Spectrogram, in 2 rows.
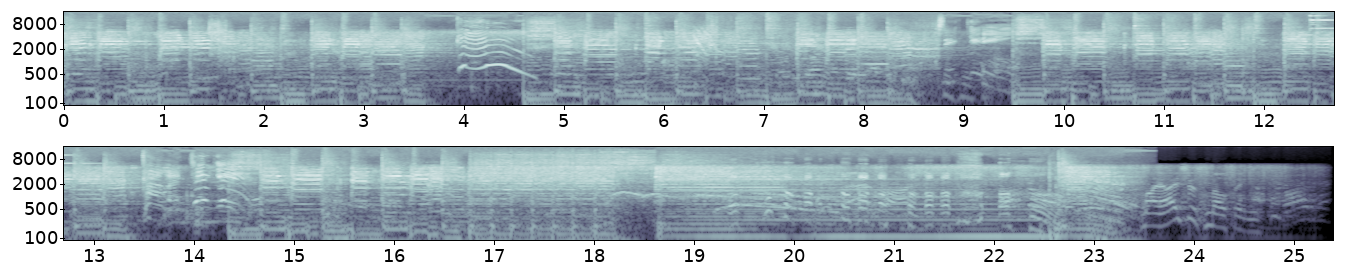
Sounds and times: Soundtrack music: 4.6 - 8.7, 14.4 - 23.5
Speech: 5.8 - 9.6, 13.5 - 15.8, 19.3 - 25.3.

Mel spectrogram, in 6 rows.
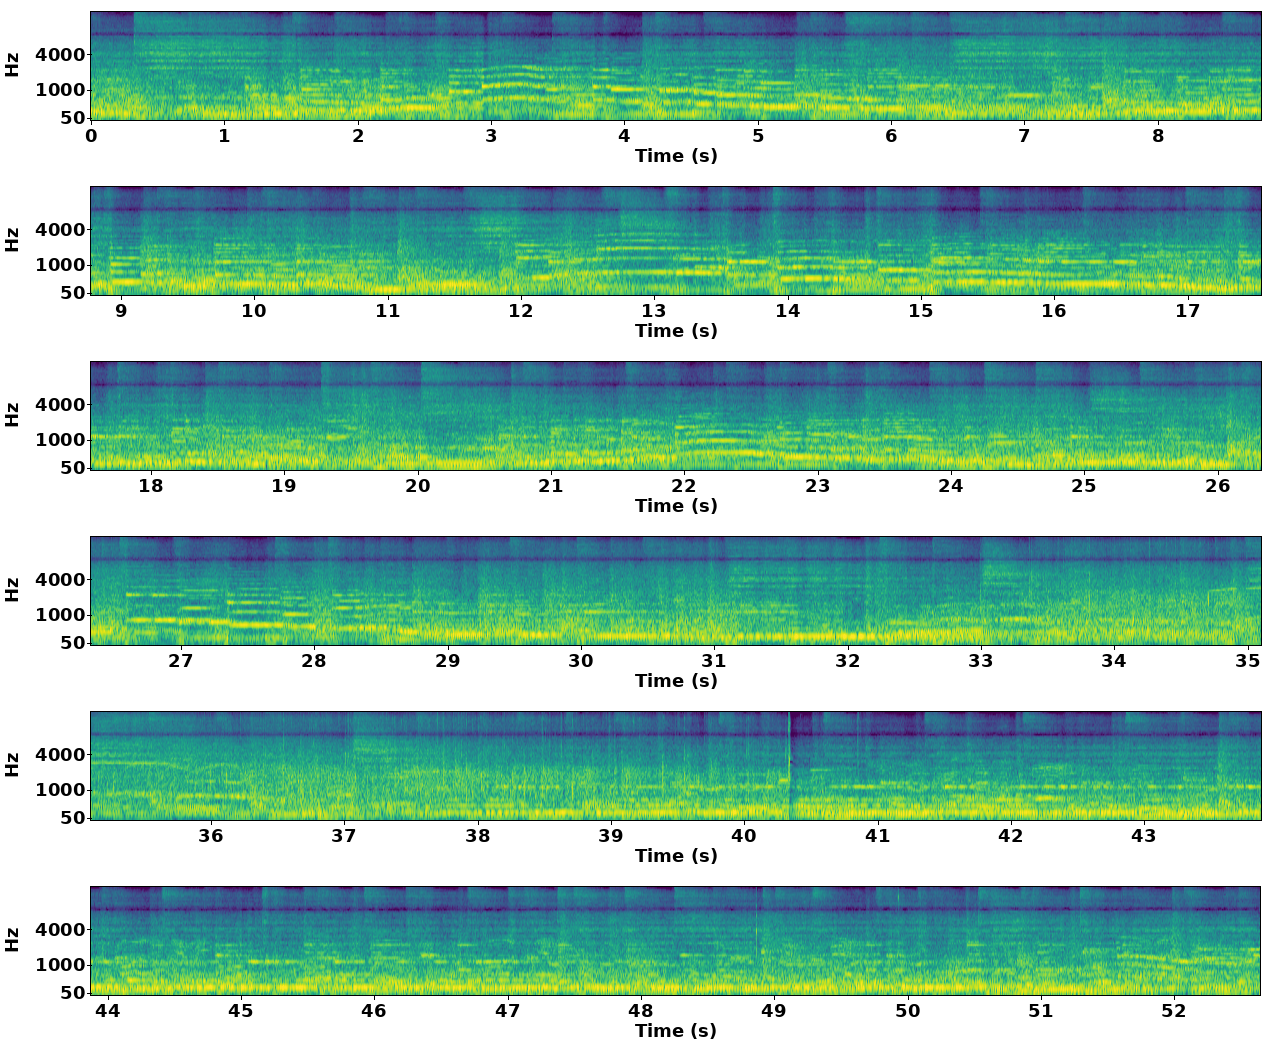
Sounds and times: Hammond organ: 0.0 - 52.6.

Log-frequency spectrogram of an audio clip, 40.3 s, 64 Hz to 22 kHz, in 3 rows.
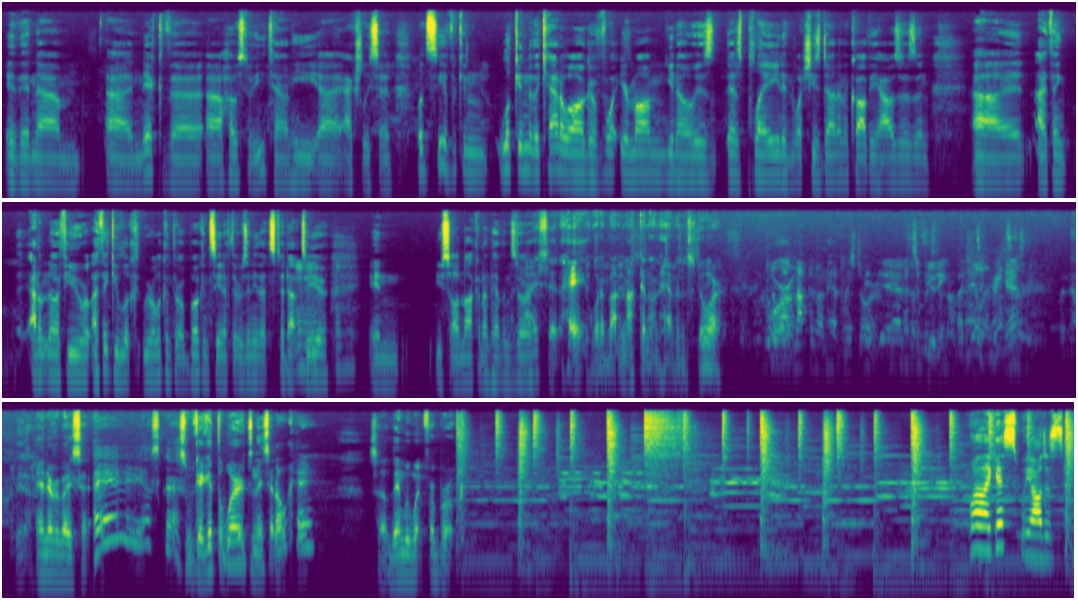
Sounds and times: Speech: 0.0 - 11.6, 12.2 - 30.8, 31.4 - 32.6.

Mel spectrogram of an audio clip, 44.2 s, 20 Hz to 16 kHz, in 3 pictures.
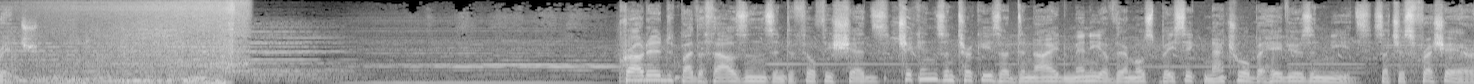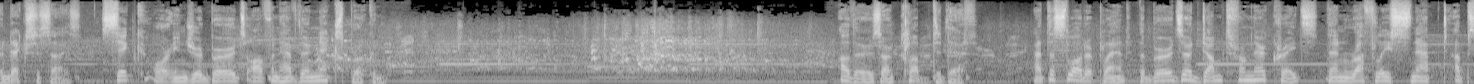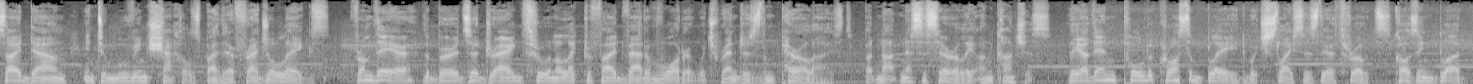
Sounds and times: Speech: 0.0 - 0.4, 6.2 - 18.7, 23.1 - 44.2
Music: 0.0 - 44.2.

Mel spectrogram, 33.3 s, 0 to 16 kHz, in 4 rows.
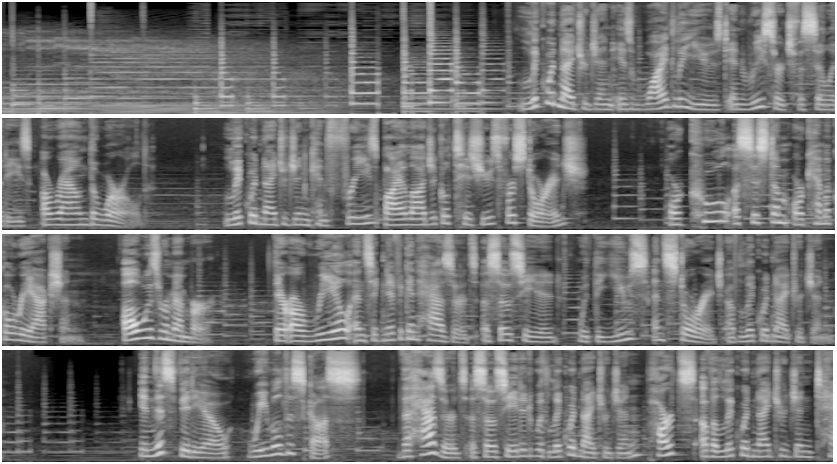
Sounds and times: Music: 0.0 - 33.3
Speech: 5.2 - 9.8, 10.6 - 14.2, 15.0 - 18.8, 19.4 - 25.0, 26.4 - 33.3.

